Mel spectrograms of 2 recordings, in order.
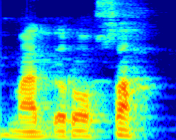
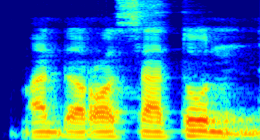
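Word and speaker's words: مدرسة: Misalkan madrasah ya. Ya, madrasah. Ini kaidah dari ilmu kitabah juga ya. Madrasatun. Itu kan tak marbutoh sebenarnya, tapi dibacanya seperti ha.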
